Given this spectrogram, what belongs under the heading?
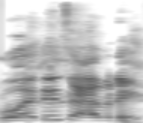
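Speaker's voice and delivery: mock voice gripped by panic, alarmed. Teasing the listener about their reaction to a loud problem, imitating their panic. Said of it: "The panic in your voice".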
